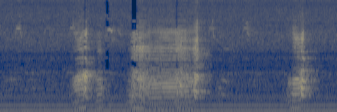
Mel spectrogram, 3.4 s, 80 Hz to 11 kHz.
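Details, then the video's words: Canada geese at a nest at Rogers Place, Charlo, Montana, April 14, 2022, squabbling over who sits on the eggs: a short harsh honk, then a longer drawn-out harmonic honk, then another honk, with faint small birdsong behind. ""MY eggs!" "NO! MY eggs!" Canada Goose"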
